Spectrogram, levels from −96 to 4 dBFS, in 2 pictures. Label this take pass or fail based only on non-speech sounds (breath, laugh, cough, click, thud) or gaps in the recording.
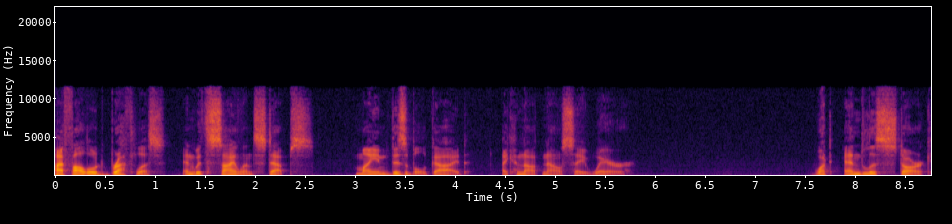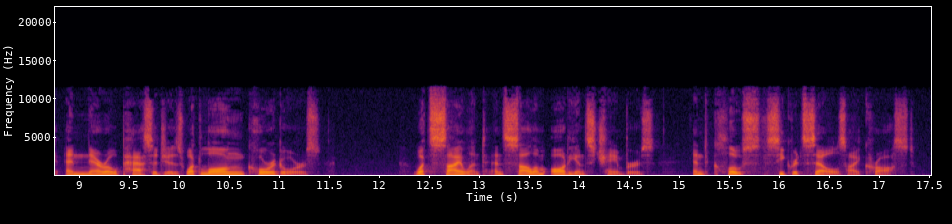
pass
